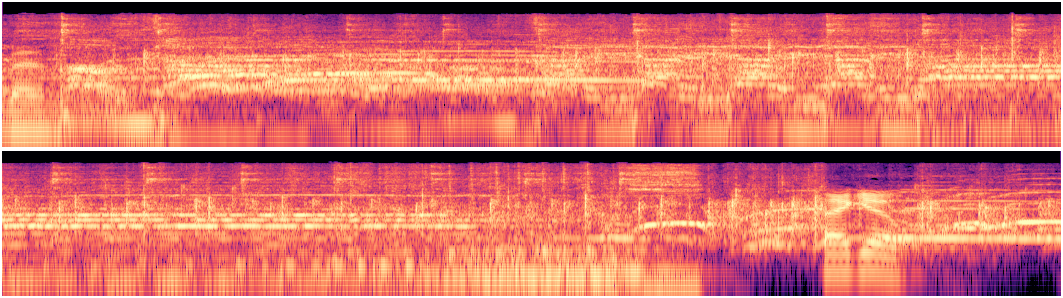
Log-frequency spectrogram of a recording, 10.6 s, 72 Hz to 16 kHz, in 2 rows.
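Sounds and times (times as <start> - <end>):
speech: 0.0 - 0.9, 3.9 - 5.0, 9.4 - 10.0
live audience applauding: 0.6 - 10.5
live audience whoops and shouts: 0.9 - 3.0, 8.2 - 10.5.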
